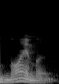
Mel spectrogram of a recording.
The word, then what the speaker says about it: Neumann: O John von Neumann, é estranho falar Neumann, mas é assim que pronuncia, ele aproveitou o aprendizado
